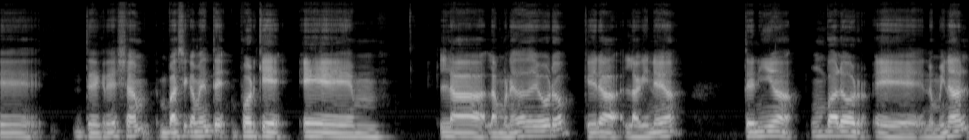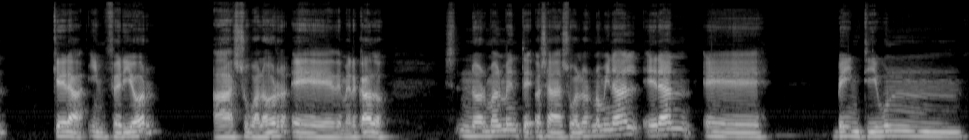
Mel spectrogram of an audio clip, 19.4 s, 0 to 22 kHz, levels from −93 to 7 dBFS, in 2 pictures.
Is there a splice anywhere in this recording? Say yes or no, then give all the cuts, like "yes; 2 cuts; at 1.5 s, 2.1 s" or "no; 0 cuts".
no; 0 cuts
